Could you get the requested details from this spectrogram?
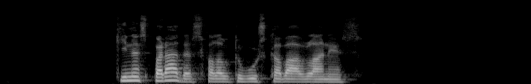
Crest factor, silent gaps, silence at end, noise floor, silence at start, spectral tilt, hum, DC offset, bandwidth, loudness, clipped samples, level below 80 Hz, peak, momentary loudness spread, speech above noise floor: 20 dB; none; 1.85 s; -86 dBFS; 1.2 s; -7 dB/octave; none; under 0.1%; 11 kHz; -26 LUFS; under 0.1%; -70 dBFS; -8 dBFS; 7 LU; 61 dB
